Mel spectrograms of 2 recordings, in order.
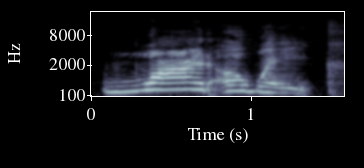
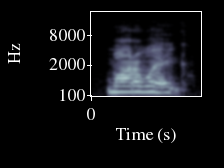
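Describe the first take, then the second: First: Drawn out. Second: Said in the usual way. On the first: Shown as a demonstration. Complaining she can't sleep.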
